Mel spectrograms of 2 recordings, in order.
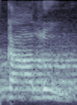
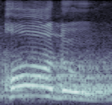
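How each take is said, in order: First: The first sound is a plain, light k. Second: The first sound is a thick, deep q. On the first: The speaker calls it wrong. "এটা কালু না" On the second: The speaker calls it right. "সাতটা অক্ষর মোটা হয়... একটা অক্ষর হলো কফ"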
